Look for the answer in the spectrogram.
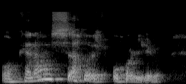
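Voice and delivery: voice cracking, cracked and high-pitched. Retelling how you built up courage to ask the homeowner, imitating a cracked voice. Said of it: "with a cracked voice said".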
